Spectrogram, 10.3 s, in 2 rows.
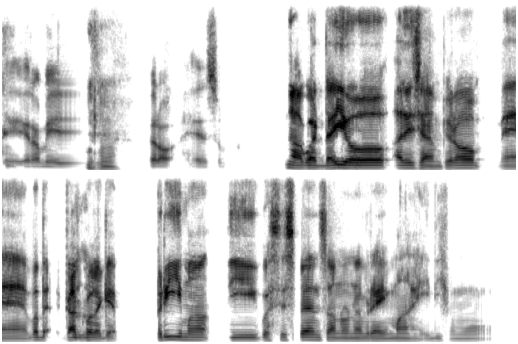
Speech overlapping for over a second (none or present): none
